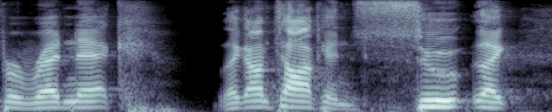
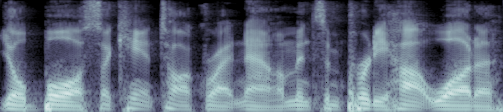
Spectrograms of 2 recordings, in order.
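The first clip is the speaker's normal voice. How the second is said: very deep, tough-guy gangster voice; 8 semitones lower than usual. Impression of a mobster in a bubble bath taking his boss's call, mobster voice. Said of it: "impression is of a mobster taking a bubble bath".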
